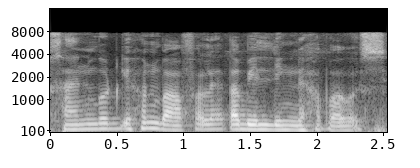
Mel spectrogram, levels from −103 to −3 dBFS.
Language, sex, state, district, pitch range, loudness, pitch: Assamese, male, Assam, Kamrup Metropolitan, 125-140 Hz, -17 LUFS, 135 Hz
